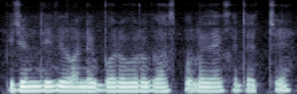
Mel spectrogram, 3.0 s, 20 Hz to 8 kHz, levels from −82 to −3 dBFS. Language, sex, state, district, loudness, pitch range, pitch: Bengali, male, West Bengal, Cooch Behar, -14 LUFS, 130-135 Hz, 130 Hz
